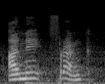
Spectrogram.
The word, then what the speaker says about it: Anne Frank: Vi el documental de Netflix de Anne Frank, porque así es como lo pronuncian en alemán, Anne Frank, o sea, Anne Frank o Anna Frank, y Las vidas paralelas, que está narrado por esta, ¿cómo es que se llama?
